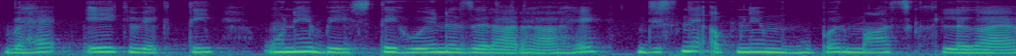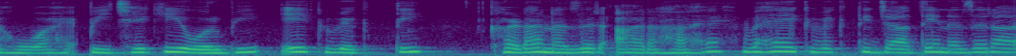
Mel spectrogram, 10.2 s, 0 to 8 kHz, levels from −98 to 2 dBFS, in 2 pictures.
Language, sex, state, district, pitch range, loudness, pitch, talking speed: Hindi, female, Chhattisgarh, Raigarh, 185-220 Hz, -32 LUFS, 205 Hz, 205 wpm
